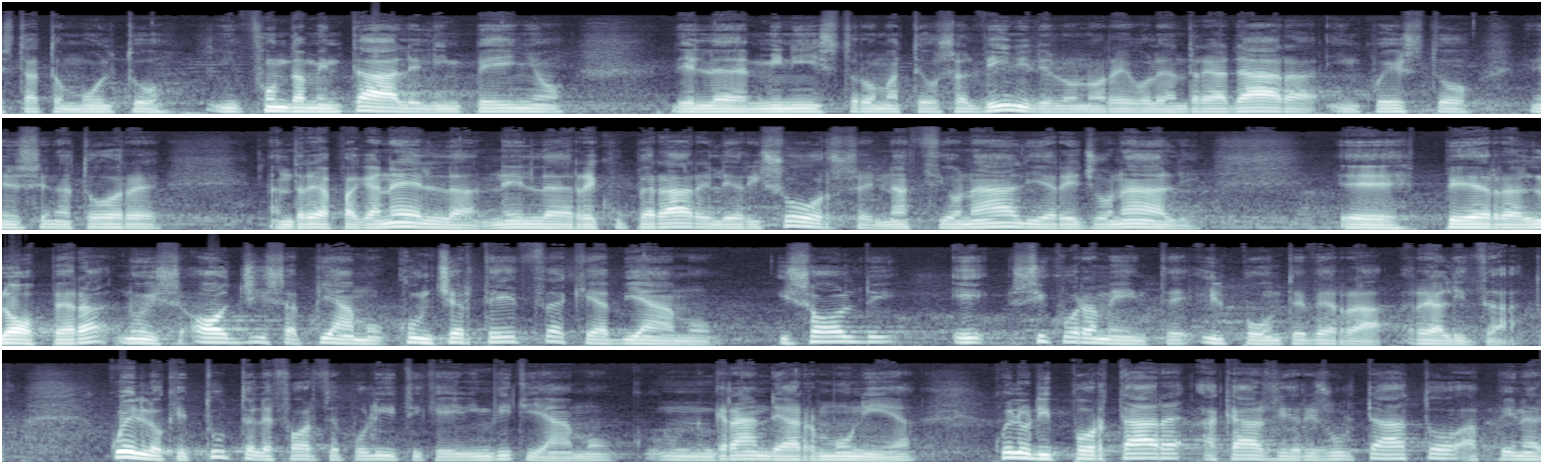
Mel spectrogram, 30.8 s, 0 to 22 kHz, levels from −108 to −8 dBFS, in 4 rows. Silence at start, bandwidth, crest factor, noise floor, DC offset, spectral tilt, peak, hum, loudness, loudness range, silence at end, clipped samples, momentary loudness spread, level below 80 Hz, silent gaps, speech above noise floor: 0 s; 14.5 kHz; 18 dB; -40 dBFS; under 0.1%; -7 dB/octave; 0 dBFS; none; -18 LUFS; 5 LU; 0 s; under 0.1%; 11 LU; -48 dBFS; none; 23 dB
